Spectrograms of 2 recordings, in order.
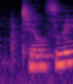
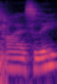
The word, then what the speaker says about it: Tyseley: Mike, you got a boat, in fact several boats over the years, and finally Tilsley, is that how you pronounce it? Tyseley. Tyseley, yes.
